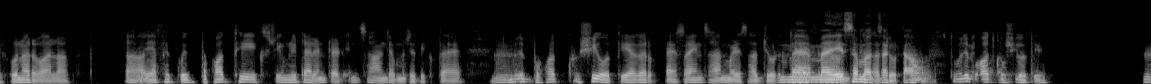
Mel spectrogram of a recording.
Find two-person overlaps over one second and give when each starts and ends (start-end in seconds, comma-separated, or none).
7.8-9.4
